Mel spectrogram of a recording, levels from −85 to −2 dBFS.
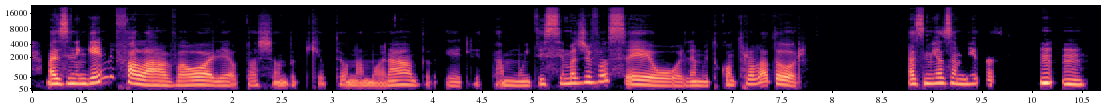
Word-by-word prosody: Mas 210 -1 +5
ninguém 225 - +4
me - - -7
falava: 165 -7 +3
"Olha, 165 -3 +3
eu - - -7
estou 160 - -11
achando 85 - -7
que - - -19
o - - -13
teu 90 - -7
namorado, 120 - -3
ele 145 0 -11
tá - - -10
muito 155 +3 -4
em - - -1
cima 225 +3 0
de 270 +3 0
você." 260 - +1
ou 150 -1 0
"Ele 150 +2 -5
é - - +1
muito 145 -1 -5
controlador". 200 +4 0 1.1
As 205 +1 +1
minhas 230 +1 +1
amigas 210 +2 -4 0.4
Mm-mm. 205 -7 +3
180 Hz, 155 wpm, -20 LUFS, 155-220 Hz, 1.1 s, Mas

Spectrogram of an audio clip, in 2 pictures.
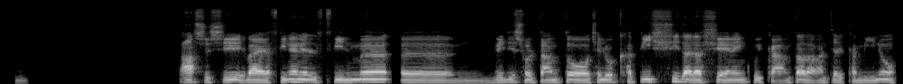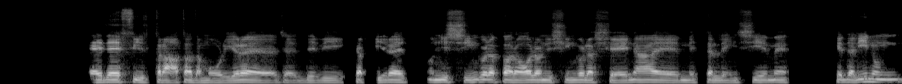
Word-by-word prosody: Mh. 90 -1 -19 1.5
Ah, 105 0 +3
sì, 100 -2 -7
sì. 105 +2 -1
Beh, 105 0 +5
alla 100 - +5
fine 115 +2 0
nel 110 -2 +2
film, 110 +2 0 0.4
uhm, 95 -3 -3
vedi 105 +2 -4
soltanto 105 0 +1
cioè 105 - -5
lo 110 0 0
capisci 115 +6 -3
dalla 100 -5 +6
scena 100 0 -1
in 105 - -1
cui 100 -2 -6
canta 95 +3 -1
davanti 95 +1 -2
al 95 - -3
camino, 100 +4 -3 0.9
ed 105 +1 +2
è 105 0 +7
filtrata 100 -2 +1
da 95 - -3
morire, 90 +1 +1
cioè 90 -1 -8
devi 95 -1 -8
capire 100 0 0 0.2
ogni 105 0 +1
singola 110 +1 0
parola, 100 0 +4
ogni 105 0 0
singola 100 0 -1
scena, 100 +2 -1
e 95 -1 -1
metterle 95 0 -4
insieme 100 +1 -5 0.4
che - - -4
da - - +1
lì 120 +5 0
non 225 - -1
100 Hz, 145 wpm, -23 LUFS, 95-105 Hz, 1.5 s, è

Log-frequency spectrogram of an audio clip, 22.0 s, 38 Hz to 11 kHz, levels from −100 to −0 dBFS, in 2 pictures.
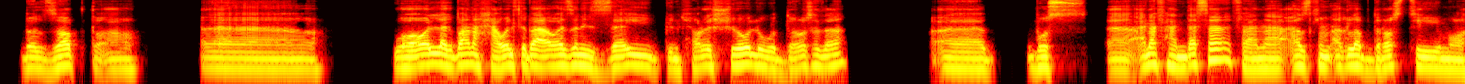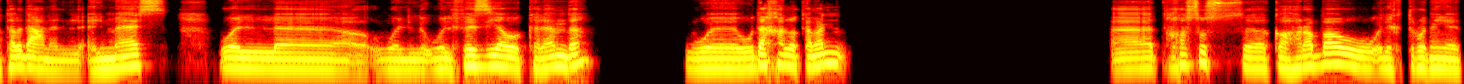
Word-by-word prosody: بالضبط 120 +3 -2
آه. 105 +1 -8 0.5
آآ 110 -2 -4 0.5
وهاقول 120 +6 +4
لك 140 -3 +4
بقى 145 +4 +3
أنا 145 - +1
حاولت 135 +1 +1
بقى 135 -2 +5
أوازن 135 +2 +2
إزاي 125 +4 0
بين 105 -1 -5
حوار 115 +2 -4
الشغل 140 +3 +2
والدراسة 120 +2 -3
ده. 135 +5 -2 0.6
آآ 110 -3 -3 0.3
بُص، 120 +3 +1
أ - - -6 0.2
أنا 150 +3 +3
في 145 -1 -4
هندسة، 145 +12 +2
فأنا 110 - -2
أصلًا 125 0 -2
أغلب 125 -3 0
دراستي 120 0 -2
مُعتمدة 110 +4 +1
عن 110 -3 +2
ال 95 0 -6
الmaths 125 +7 +2 0.4
وال 115 -1 +2 0.7
وال 100 0 -4
والفيزيا 130 +7 +3
والكلام 120 +2 +2
ده. 150 +8 +1 0.7
و 110 0 +1
ودخّلوا 135 +5 +3
كمان 140 +5 +1 2.0
آآ، 110 +2 -1
تخصُّص 145 +2 0 0.2
كهربا 125 +6 +1
وإلكترونيات. 115 -5 0
120 Hz, 115 wpm, -22 LUFS, 110-135 Hz, 2.0 s, بقى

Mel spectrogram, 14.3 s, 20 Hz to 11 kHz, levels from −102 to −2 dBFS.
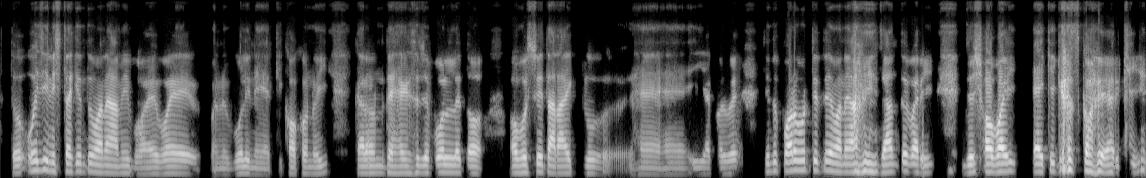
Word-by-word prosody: তো - - -6 0.2
ওই 170 - +1
জিনিসটা 155 -3 -1
কিন্তু 150 0 -5
মানে 135 -1 +2
আমি 125 +1 -8
ভয়ে 110 +1 -5
ভয়ে 120 0 -1 0.4
মানে 105 0 -14
বলি 120 +1 -4
নাই, 105 -1 -10
আরকি - - -22
কখনোই। 115 +1 -5 0.4
কারণ 125 +1 -1 0.2
দেখা 125 0 +1
গেছে 125 +2 -5
যে 130 - -1
বললে 135 -1 +1
তো 125 - +1 0.5
অবশ্যই 135 +2 -1
তারা 125 -1 +4
একটু 125 - -13 0.6
হ্যাঁ, 110 -1 -7
হ্যাঁ 105 0 -11 0.2
ইয়া 110 -1 -9
করবে। 110 +2 -5 0.4
কিন্তু 150 +2 -7
পরবর্তীতে 170 0 +2
মানে 140 -1 +2
আমি 155 +2 +1 0.2
জানতে 140 +2 +2
পারি, 140 -2 +1 0.5
যে 140 - +3 0.2
সবাই 145 +1 +8 0.4
একই 155 +2 -3
কাজ 185 - +8
করে 155 -2 +5
আরকি 135 +1 -8
130 Hz, 160 wpm, -22 LUFS, 120-145 Hz, 0.6 s, সবাই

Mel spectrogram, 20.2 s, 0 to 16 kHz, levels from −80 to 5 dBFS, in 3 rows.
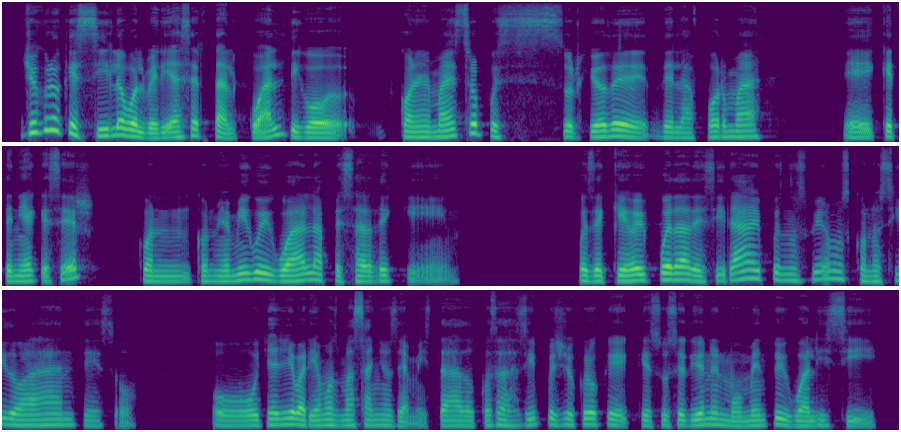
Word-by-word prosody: Yo 260 +1 +3
creo 320 +1 +5
que 225 - +4
sí 175 0 0
lo 190 +1 +4
volvería 135 -8 +5
a - - +4
hacer 170 +5 -1
tal 120 - +1
cual, 200 +4 +1
digo, 130 -6 +3 0.4
con 140 -2 +1
el 140 0 0
maestro, 170 +10 +3
pues, 155 -7 -3
surgió 145 0 -1
de 155 -4 +5
de 140 -1 -3
la 130 -1 -4
forma, 150 +2 -1 0.6
eh, 70 0 -1
que 145 - +1
tenía 140 0 0
que - - -4
ser, - - -2 0.3
con 135 -2 -3
con 140 0 -4
mi 135 - -1
amigo 170 +6 +2
igual, 155 0 +3
a 165 - 0
pesar 135 0 -1
de 145 +1 -2
que, 145 - -11 1.0
pues, 145 - +1
de 145 -1 +3
que 145 -1 +3
hoy 155 +1 +6
pueda 170 +2 +5
decir: 155 +3 -1
"Ay, 210 +3 +3
pues, 180 -5 -5
nos 155 0 -6
hubiéramos 190 +1 -4
conocido 145 +1 -3
antes 140 -2 -4
o - - -12 0.5
o 130 +1 -2
ya 150 +3 0
llevaríamos 145 -2 +2
más 135 +1 -3
años 135 -1 -4
de 120 - -3
amistad", 130 -1 -5
o 125 - -5
cosas 130 0 -4
así, 145 +4 -6
pues, 155 -3 -6
yo 145 -1 -3
creo 155 -1 0
que 145 -3 -3
que 130 - -6
sucedió 135 +2 -2
en 150 - +1
el 150 - -1
momento, 130 +4 -3
igual 125 -4 -1
y 130 - -6
si 90 - -9
145 Hz, 205 wpm, -22 LUFS, 135-155 Hz, 1.0 s, hoy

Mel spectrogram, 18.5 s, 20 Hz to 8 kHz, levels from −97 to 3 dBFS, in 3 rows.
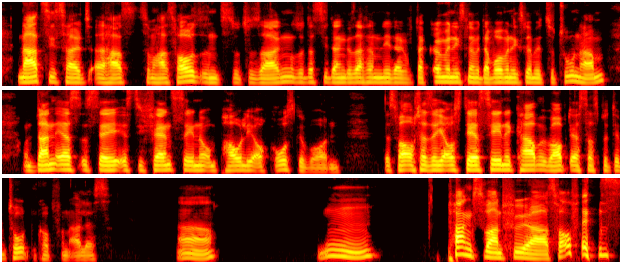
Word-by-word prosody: Nazis 120 0 +3
halt, 110 -2 -1
äh, 110 -2 -2
HS 105 0 -1
zum 110 -2 -10
HSV 120 +6 +1
sind 110 -4 -8
sozusagen, 105 +4 -4
sodass 115 0 -9
sie 120 - -12
dann 115 -1 -3
gesagt 115 0 -2
haben: 115 -1 -5
„Ne, 115 0 -4
da 110 -1 -3
da 115 - -3
können 125 +4 -2
wir 125 - +1
nix 120 -2 -4
mehr 120 - -2
mit 115 -1 -5
da 110 - 0
wollen 115 0 +2
wir - - 0
nix 115 0 -5
mehr 120 - -3
mit 110 -3 -6
zu 110 - -11
tun 135 +6 -5
haben.“ 120 +9 -2 0.3
Und 110 -3 -10
dann 125 +2 +7
erst 130 -1 +3
ist 115 -3 -6
der 120 0 +5
ist 115 -1 -7
die 115 - -11
Fanszene 120 +1 0
um 105 -1 -7
Pauli 115 +1 0
auch - - -4
groß 125 -1 -5
geworden. 85 -3 -10 0.4
Das 115 -2 -8
war 125 - +6
auch 120 -2 +1
tatsächlich 125 0 +1
aus 120 -2 +1
der 120 -2 +6
Szene 125 0 +2
kam 125 0 +4
überhaupt 115 0 +1
erst 115 -2 -1
das 115 -1 -8
mit 115 - -11
dem 110 -3 -8
Totenkopf 130 -7 -9
und 90 - -15
alles. 90 +1 -13 0.7
Aha. 120 +3 -5 1.0
Mhm. 165 0 -4 0.7
Punks 210 -8 +5
waren 130 -4 +6
früher 125 -2 +1
HSV 105 -1 +3 0.2
Fans. 185 -2 -2
115 Hz, 215 wpm, -24 LUFS, 110-125 Hz, 1.0 s, dann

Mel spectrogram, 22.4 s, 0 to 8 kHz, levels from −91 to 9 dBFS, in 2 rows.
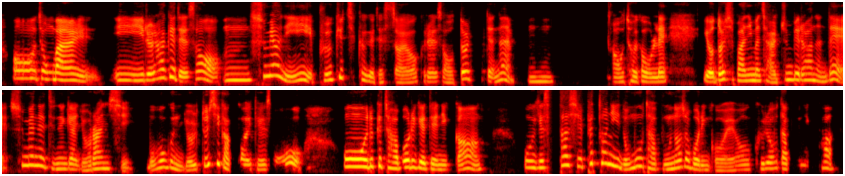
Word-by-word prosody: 어 280 0 0
정말 225 -7 +4 0.2
이 215 -1 -1
일을 220 +5 +2
하게 305 +1 +2
돼서 175 - 0
음 220 +1 0
수면이 235 - 0
불규칙하게 235 - -3
됐어요. 140 0 -6
그래서 160 -3 -5
어떨 260 - 0 0.2
때는 185 +6 -3 0.2
음 170 0 -6 0.8
어 160 +1 -4
저희가 175 -2 -1
원래 165 +1 +2 0.5
8 220 +9 +6
시 245 -1 -8
반이면 200 0 +2
잘 140 -8 -3
준비를 230 +2 0
하는데 215 +1 -1
수면에 315 -3 0
드는 195 -4 -4
게 190 - +1
한 170 -4 -3
11 195 +9 0
시 205 +1 -6 0.2
뭐 - - -5
혹은 230 - -1
12 165 - -1
시 375 +1 +3
가까이 175 - -1
돼서 170 -1 -5 0.9
어 270 0 +9
이렇게 275 +2 +2
자버리게 230 0 +4
되니까 170 +1 -1 0.5
어 240 0 0
이게 235 +1 +2
스타시 310 +5 -2
패턴이 385 -6 +2
너무 235 +10 0
다 190 -7 -3
무너져 230 +9 0
버린 170 -5 0
거예요. 135 +6 -7
그러다 205 0 -2
보니까 225 - -7
215 Hz, 270 characters per minute, -26 LUFS, 170-250 Hz, 0.9 s, 어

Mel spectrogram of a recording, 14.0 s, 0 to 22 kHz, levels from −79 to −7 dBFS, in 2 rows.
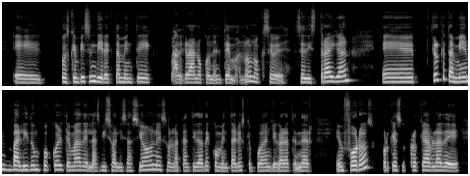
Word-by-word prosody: eh, 170 -2 -1 0.3
pues, 200 -2 +1
que 195 - +2
empiecen 215 +4 +2
directamente 190 -1 +1 0.3
al - - -1
grano 180 -1 +2
con 160 -1 -2
el 160 +1 -6
tema, 170 0 0
¿no? - - -1
No 205 -4 -1
que - - -17
se 180 -3 -2
se 190 -1 0
distraigan. 220 +7 +3 0.5
Eh, 205 +1 +1 0.2
creo 285 +2 +4
que 380 - -3
también 215 -2 +3
valido 200 0 +4
un 210 - -2
poco 205 +1 -1
el 215 - 0
tema 190 0 0
de 185 -2 -2
las 165 +1 -3
visualizaciones 185 +4 -1
o 180 - -4
la 165 - -5
cantidad 170 +1 -2
de 195 - -2
comentarios 170 +1 -2
que 160 - -10
puedan 170 +2 -2
llegar 165 - 0
a 170 - 0
tener 170 0 -2 0.3
en 170 +3 0
foros, 215 - +3
porque 190 +1 -1
eso 185 0 -2
creo 190 -1 -2
que 190 - -1
habla 185 0 +3
de, 160 -2 +3
185 Hz, 195 wpm, -24 LUFS, 170-205 Hz, 0.5 s, creo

